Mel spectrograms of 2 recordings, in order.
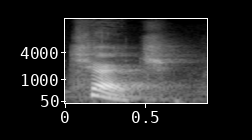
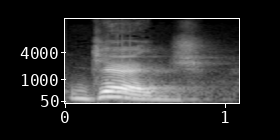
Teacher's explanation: It begins with a plosive, and we also have what we call immediate transition to a fricative. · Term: two-part consonant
